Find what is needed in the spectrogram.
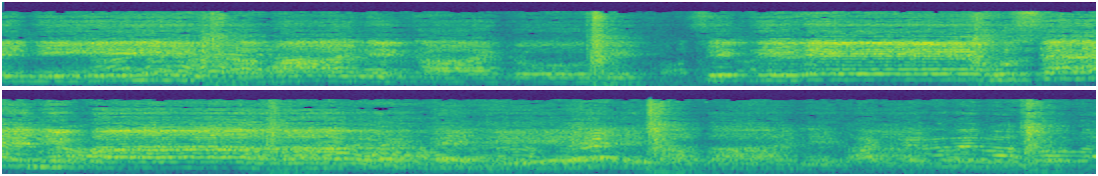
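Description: A group of men recites a tarahi salaam in unison in a melodic, chanted style. Sharp slaps, typical of hands striking chests in matam, cut through it every second or two.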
